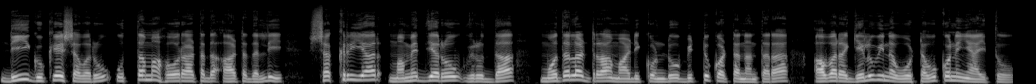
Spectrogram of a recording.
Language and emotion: Kannada, neutral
